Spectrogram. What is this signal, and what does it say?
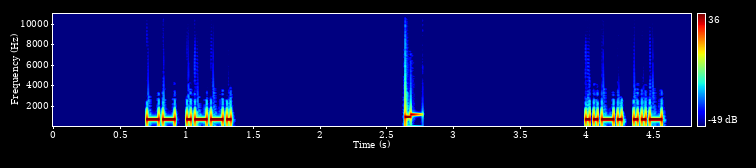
Morse code, heard as a keyed tone, about 38 wpm, 700 Hz. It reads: MP FU
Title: Top Two Letter Combinations in Words 40wpm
